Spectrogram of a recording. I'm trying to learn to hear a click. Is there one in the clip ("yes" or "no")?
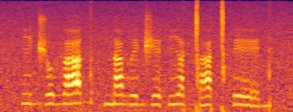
yes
